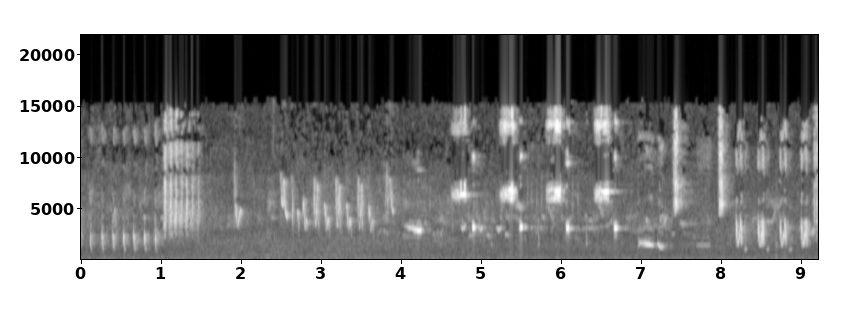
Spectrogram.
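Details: Common nightingale song opening with a fast series of evenly repeated notes, followed by thin high whistles, slurred liquid phrases and groups of sharp repeated chips.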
